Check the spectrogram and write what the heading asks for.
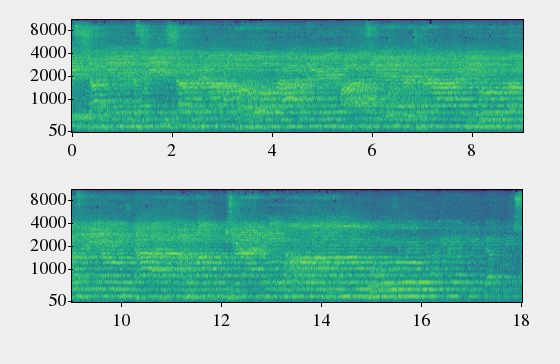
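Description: A group of Hindu priests chanting mantras together in a steady, sustained recitation during a puja, easing off briefly near the end.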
